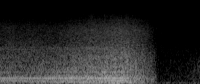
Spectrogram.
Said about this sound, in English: The researchers grip the perimeter rope as the boat speeds over the water.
